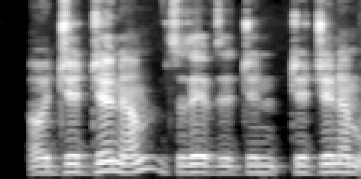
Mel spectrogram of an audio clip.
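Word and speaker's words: jejunum: the uh Jim or I'll see that again pronunciation here J oh Jenum so they have the Jenum over here that's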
